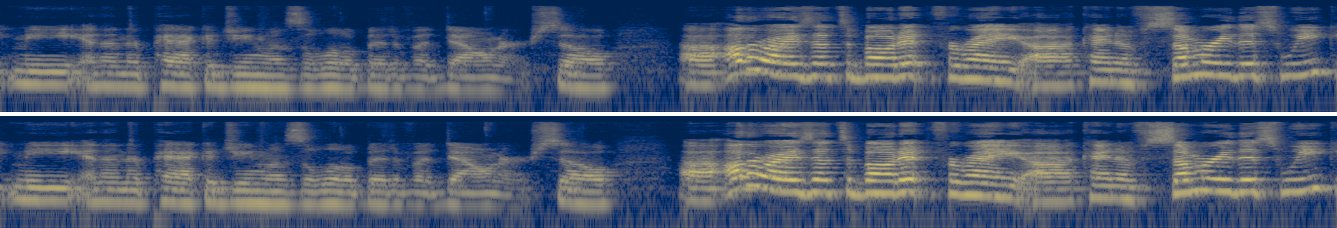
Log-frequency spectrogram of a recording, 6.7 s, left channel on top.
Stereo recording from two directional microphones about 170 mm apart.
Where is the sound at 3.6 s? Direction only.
10° left (ahead or behind).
